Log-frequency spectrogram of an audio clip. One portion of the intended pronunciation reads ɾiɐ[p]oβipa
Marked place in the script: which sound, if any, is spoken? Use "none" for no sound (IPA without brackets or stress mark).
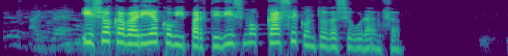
k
